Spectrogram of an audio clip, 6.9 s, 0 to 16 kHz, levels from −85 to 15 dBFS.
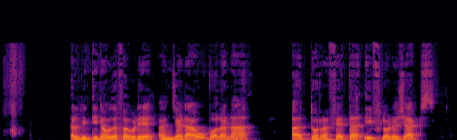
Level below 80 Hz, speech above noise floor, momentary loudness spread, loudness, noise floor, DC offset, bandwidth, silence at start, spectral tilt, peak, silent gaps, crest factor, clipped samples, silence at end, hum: -34 dBFS; 66 dB; 10 LU; -16 LUFS; -81 dBFS; under 0.1%; 11.5 kHz; 0.15 s; -7 dB/octave; 0 dBFS; none; 16 dB; under 0.1%; 0.4 s; none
